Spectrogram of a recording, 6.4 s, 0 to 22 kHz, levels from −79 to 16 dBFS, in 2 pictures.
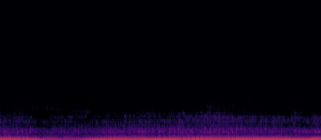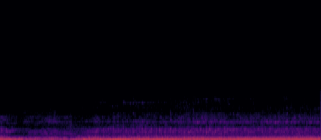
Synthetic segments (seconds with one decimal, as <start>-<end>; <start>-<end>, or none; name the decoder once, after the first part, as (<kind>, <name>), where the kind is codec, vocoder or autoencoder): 2.9-4.2 (codec, SNAC)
